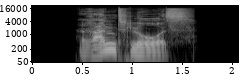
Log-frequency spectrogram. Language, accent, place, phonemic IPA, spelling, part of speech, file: German, Germany, Berlin, /ˈʁantloːs/, randlos, adjective, De-randlos.ogg
- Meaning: 1. rimless 2. having no margin (of a document)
